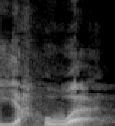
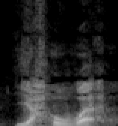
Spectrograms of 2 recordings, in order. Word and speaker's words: Yahweh: So if you want to do it correctly, and let's remember this is a scholarly reconstruction, it would be Yahweh, Yahweh.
